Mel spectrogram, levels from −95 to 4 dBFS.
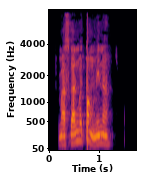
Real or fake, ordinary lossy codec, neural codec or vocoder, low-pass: real; MP3, 48 kbps; none; 7.2 kHz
